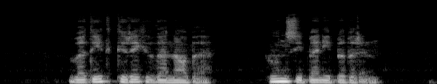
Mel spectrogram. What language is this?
Kurdish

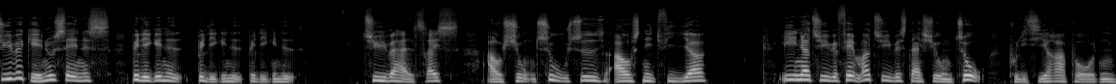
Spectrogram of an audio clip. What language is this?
Danish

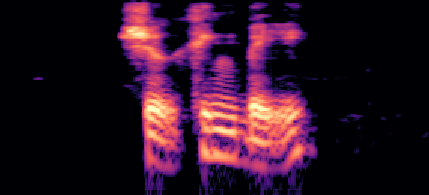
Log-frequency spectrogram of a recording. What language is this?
Vietnamese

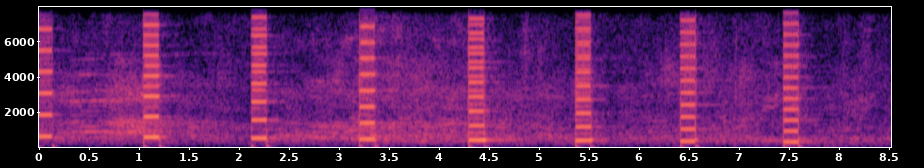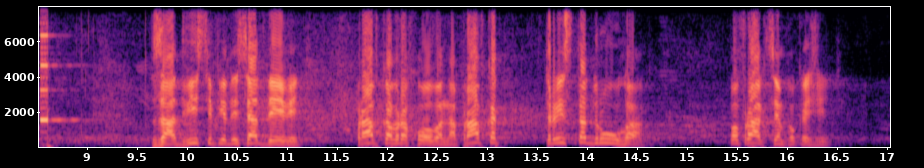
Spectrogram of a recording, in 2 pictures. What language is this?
Ukrainian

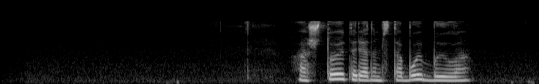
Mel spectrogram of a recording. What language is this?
Russian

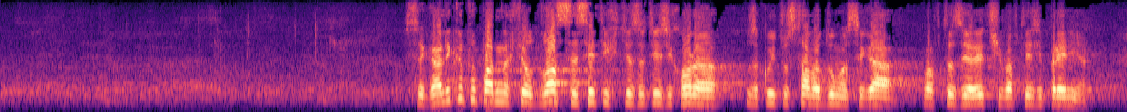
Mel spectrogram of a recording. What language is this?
Bulgarian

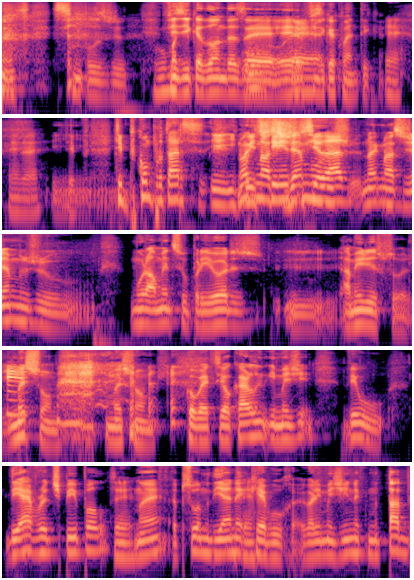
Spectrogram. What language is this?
Portuguese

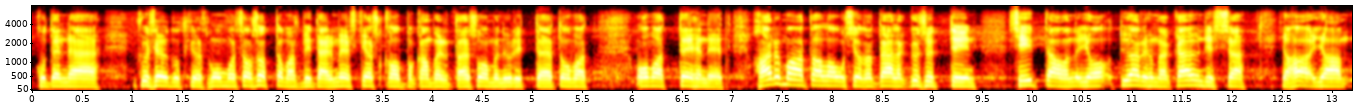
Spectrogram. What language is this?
Finnish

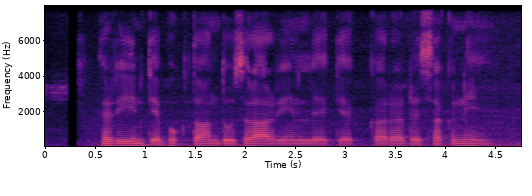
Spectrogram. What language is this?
Maithili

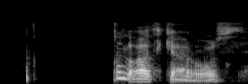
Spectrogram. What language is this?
Kabyle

